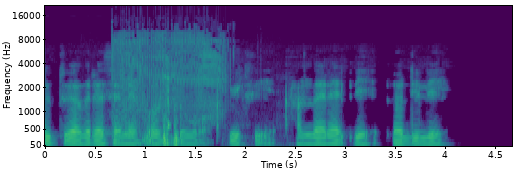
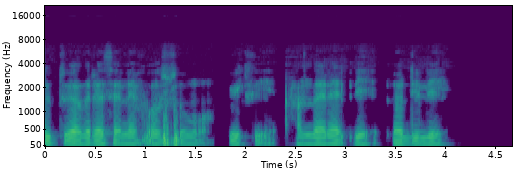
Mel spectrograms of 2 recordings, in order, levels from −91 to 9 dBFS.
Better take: second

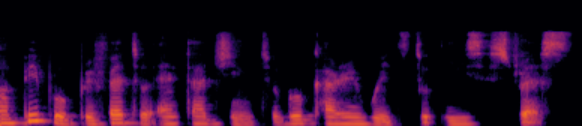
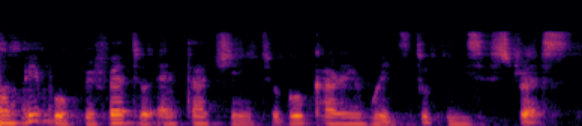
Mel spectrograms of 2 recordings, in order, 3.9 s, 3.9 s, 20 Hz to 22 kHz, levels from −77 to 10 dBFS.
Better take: first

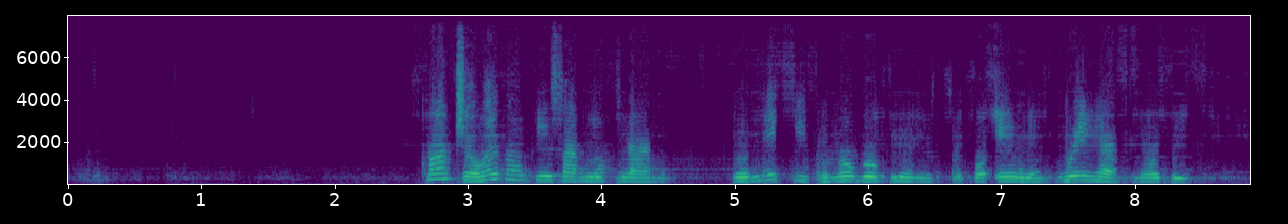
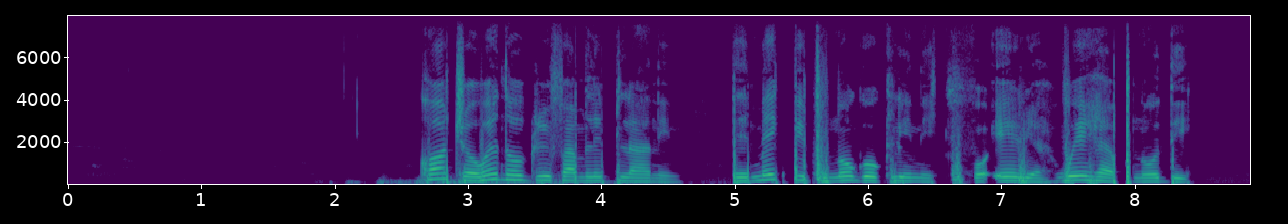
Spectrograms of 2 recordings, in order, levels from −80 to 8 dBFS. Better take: second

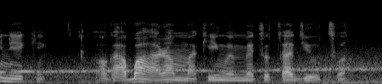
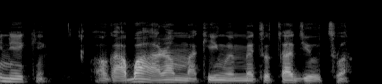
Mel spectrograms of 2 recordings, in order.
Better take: second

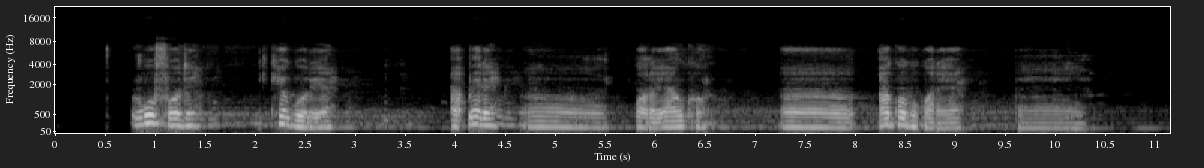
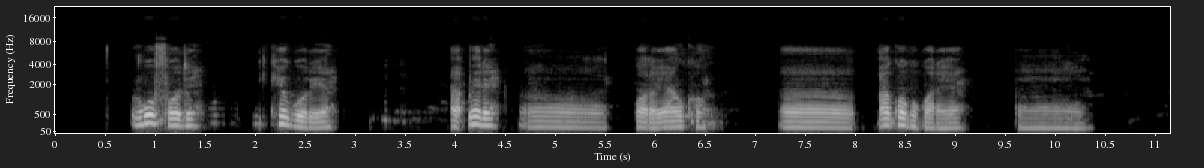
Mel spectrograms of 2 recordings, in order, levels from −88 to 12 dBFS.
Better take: second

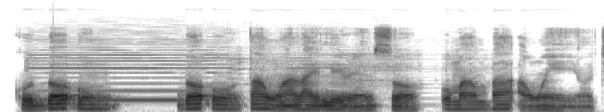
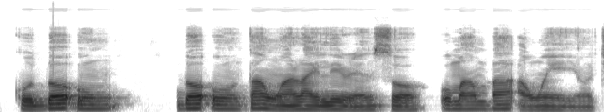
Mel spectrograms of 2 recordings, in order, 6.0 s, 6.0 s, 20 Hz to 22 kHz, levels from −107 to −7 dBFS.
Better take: second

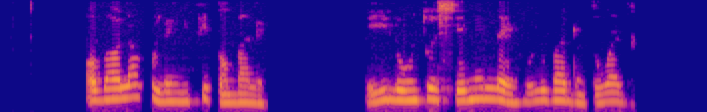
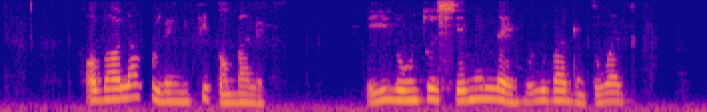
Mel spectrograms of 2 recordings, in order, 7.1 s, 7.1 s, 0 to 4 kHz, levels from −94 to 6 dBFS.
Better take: first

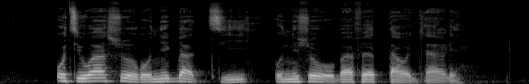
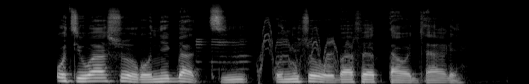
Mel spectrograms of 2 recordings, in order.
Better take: first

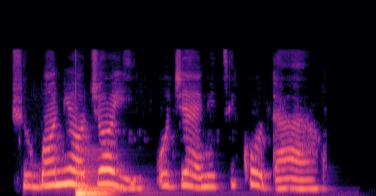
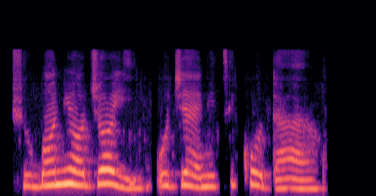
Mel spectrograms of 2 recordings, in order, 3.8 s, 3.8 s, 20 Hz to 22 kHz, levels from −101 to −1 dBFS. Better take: second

